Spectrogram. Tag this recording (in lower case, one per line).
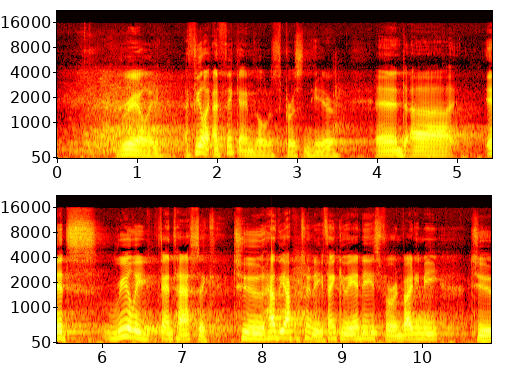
speech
